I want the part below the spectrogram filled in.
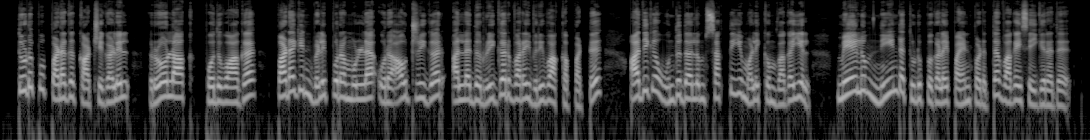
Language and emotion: Tamil, neutral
